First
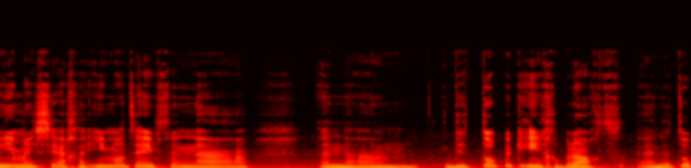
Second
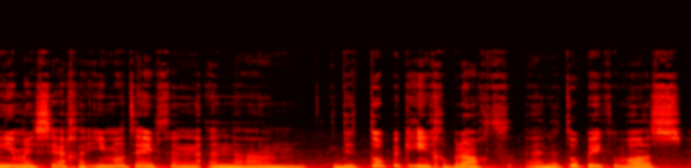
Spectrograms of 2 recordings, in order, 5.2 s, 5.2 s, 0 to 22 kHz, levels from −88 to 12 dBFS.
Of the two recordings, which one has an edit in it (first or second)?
second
